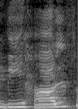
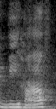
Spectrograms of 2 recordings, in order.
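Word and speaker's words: behalf: बिहाव पढ़ा गया इसे ब हाल्फ नहीं पढ़ना गाइस इसे बि हाफ पढ़ेंगे क्योंकि एफ से पहले एल है तो यहां पर एल साइलेंट है उसी तरह से सी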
